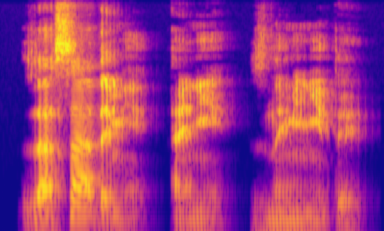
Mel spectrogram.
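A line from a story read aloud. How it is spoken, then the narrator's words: Muttering. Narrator (Russian): пробормотал детрит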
